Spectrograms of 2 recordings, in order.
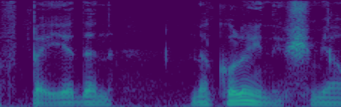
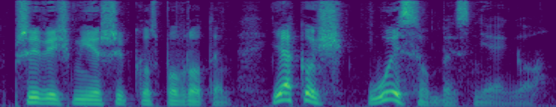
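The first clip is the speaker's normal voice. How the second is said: loud, cheerful call; hearty request; 3 semitones higher, 10 dB louder than usual. Acted. Stefan calling to the young driver, loud and cheerful. Stefan asks for sceptre back.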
